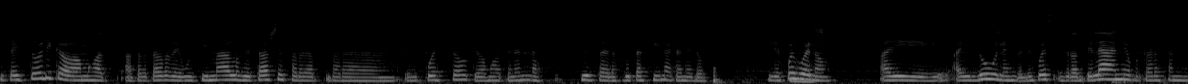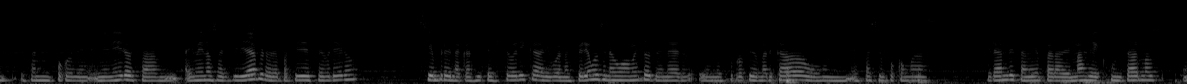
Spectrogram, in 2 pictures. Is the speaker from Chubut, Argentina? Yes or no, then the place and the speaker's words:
yes; Golondrinas, Chubut, Argentina; Yo soy de Golondrinas, ella es de Bariloche.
